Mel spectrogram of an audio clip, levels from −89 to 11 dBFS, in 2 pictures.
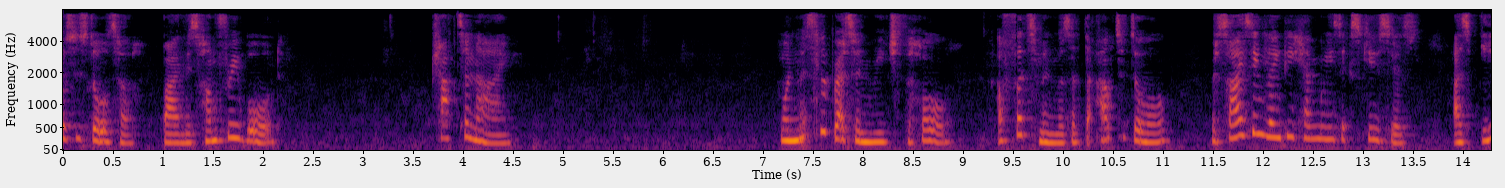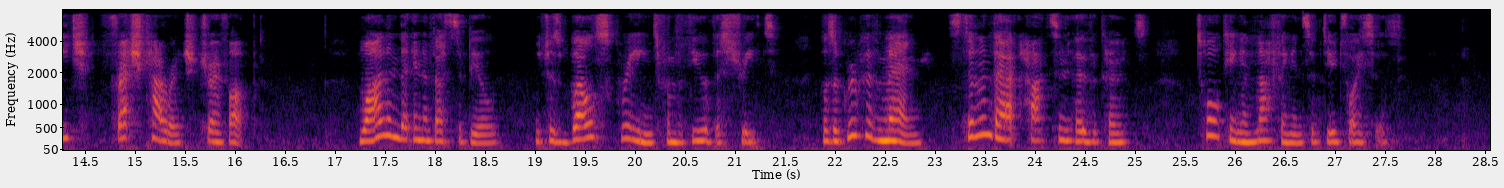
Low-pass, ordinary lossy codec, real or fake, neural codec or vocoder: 7.2 kHz; AAC, 32 kbps; fake; codec, 16 kHz, 4 kbps, FunCodec, trained on LibriTTS, 50 frames a second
